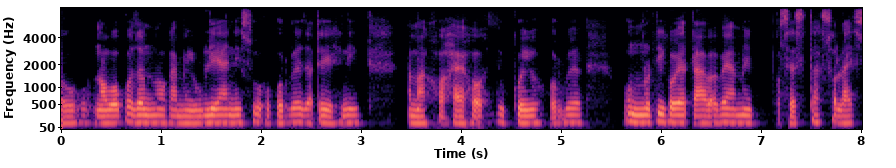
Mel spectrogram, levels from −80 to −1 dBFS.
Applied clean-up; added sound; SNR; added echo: neural mask model DeepFilterNet 3.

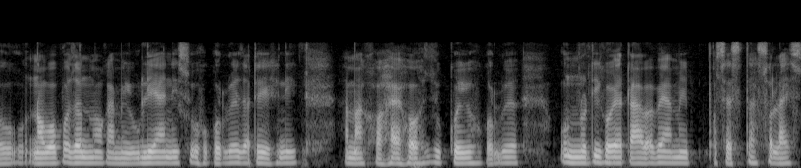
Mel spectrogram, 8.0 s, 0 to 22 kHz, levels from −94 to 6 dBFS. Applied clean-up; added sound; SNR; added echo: none; none; none; none.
